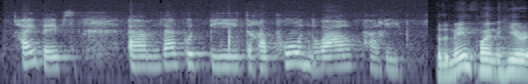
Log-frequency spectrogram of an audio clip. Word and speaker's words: Drapeau Noir Paris: me, then we can find out how we pronounce it. Hi babes, that would be Drapeau Noir Paris.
